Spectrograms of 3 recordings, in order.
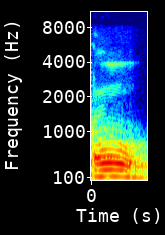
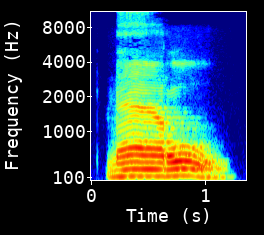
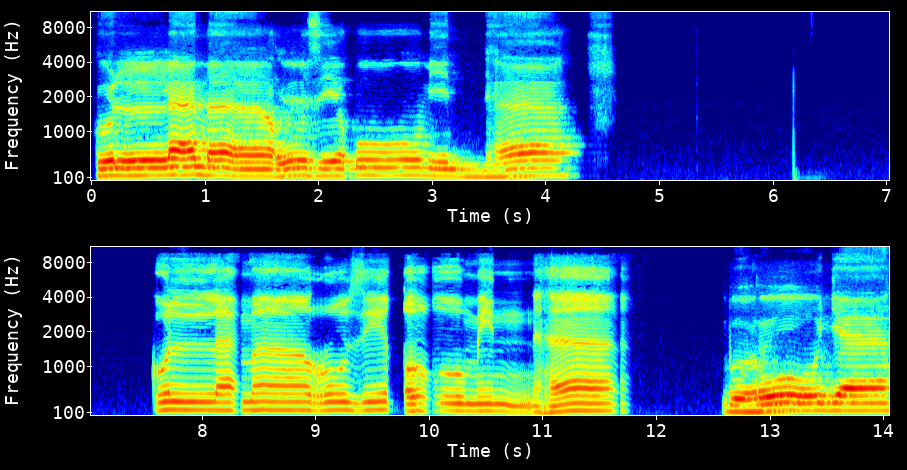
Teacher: ro dibaca tebal yaitu ketika ro berharokat dhammah, ru. Jadi ro berharokat dhammah itu tebal, jangan ru gitu ya.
